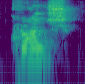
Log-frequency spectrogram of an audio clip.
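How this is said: The word is said with a French pronunciation. "That's French"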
